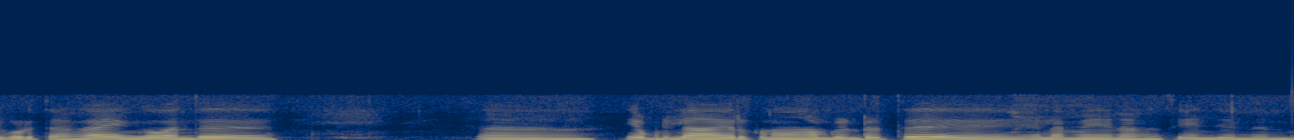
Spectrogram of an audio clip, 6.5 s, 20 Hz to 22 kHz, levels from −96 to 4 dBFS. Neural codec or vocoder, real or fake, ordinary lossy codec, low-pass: none; real; none; 7.2 kHz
